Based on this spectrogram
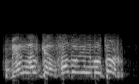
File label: damaged engine, mood med, speech; War Thunder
